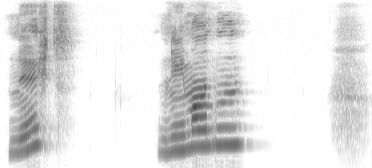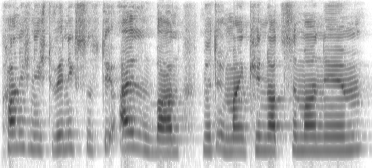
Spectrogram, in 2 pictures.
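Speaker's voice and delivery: put-on high, loud, incredulous boy's questions; dismayed pleading child. Peter begs fairy to keep the railway, pleading. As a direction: plead like a let-down little boy.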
